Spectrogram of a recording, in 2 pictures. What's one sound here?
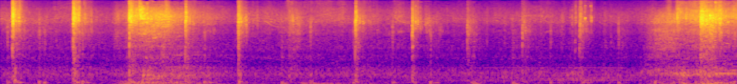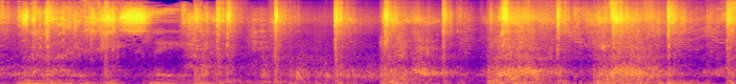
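Gunfire and blasts crack in rapid bursts.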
